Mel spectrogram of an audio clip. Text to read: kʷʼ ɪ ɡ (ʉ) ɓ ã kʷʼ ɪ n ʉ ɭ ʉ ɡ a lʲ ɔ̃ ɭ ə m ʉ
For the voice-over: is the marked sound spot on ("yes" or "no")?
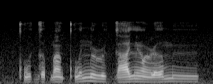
no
